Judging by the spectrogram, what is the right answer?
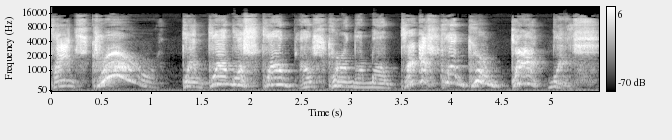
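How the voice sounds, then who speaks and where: Putting on a character voice, a man speaks very slowly at an extremely high pitch with very wide pitch swings. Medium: video game.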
